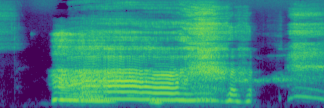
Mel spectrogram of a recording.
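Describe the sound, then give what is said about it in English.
A deep breath let out audibly as a long, loud voiced sigh lasting about two seconds before tapering off, followed by a shorter, softer breath. “Deep breath and like let it out audibly.”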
